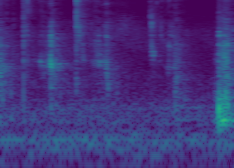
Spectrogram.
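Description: A series of faint, sharp crunches of a crispy homemade poha kurkure stick being bitten and chewed.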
